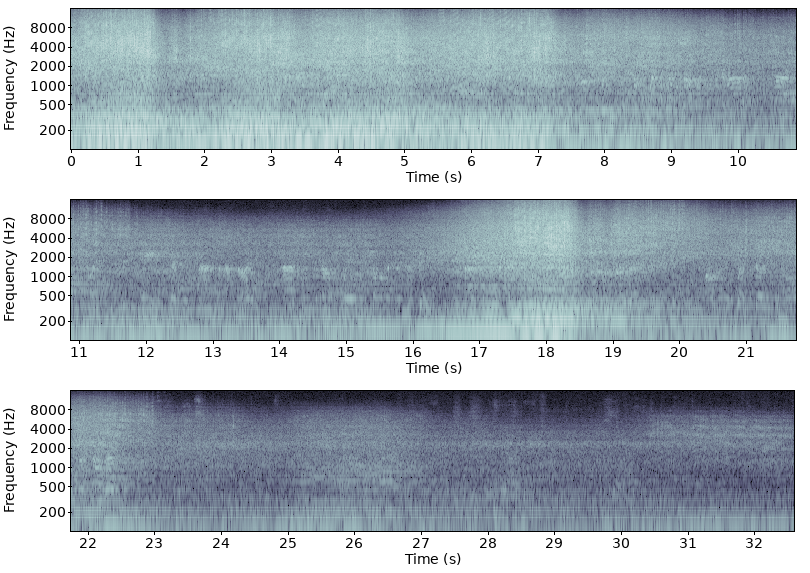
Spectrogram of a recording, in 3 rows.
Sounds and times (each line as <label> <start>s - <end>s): motorcycle grand prix 0.0s - 32.6s
commentary 0.1s - 24.3s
